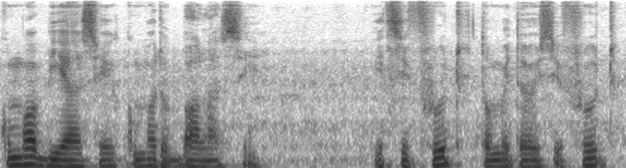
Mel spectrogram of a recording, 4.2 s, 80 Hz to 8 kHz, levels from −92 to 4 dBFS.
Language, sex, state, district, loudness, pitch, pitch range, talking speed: Nagamese, male, Nagaland, Dimapur, -19 LUFS, 115 Hz, 110-125 Hz, 215 wpm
